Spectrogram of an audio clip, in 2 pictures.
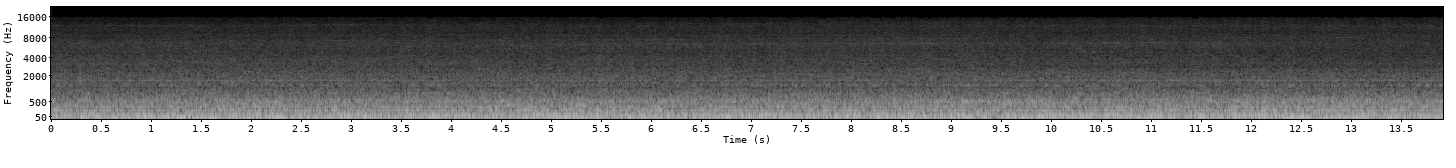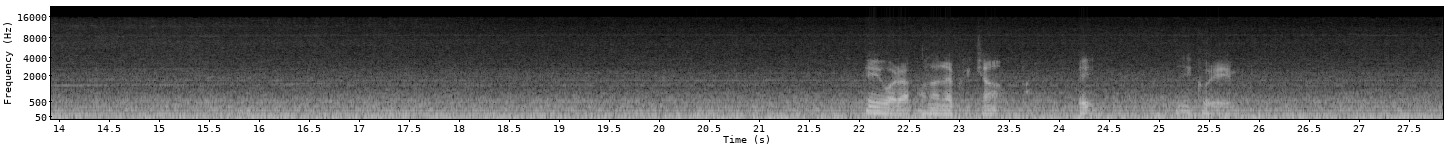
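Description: An aircraft engine hums steadily.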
